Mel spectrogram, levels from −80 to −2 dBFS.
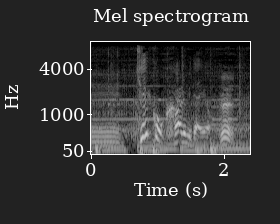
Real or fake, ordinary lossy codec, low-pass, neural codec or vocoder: real; none; 7.2 kHz; none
